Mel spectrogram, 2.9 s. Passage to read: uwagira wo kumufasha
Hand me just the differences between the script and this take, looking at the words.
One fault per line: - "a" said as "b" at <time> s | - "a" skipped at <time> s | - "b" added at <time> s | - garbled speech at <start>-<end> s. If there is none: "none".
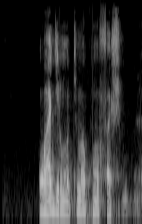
- "umutima" added at 1.2 s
